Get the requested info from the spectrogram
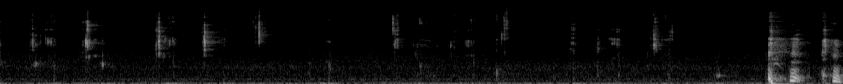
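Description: Close-miked chewing of yee sang, the raw-fish salad with crunchy crackers and shredded vegetables, with crisp crunches about twice a second. Near the end comes a loud burp, in two pushes.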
